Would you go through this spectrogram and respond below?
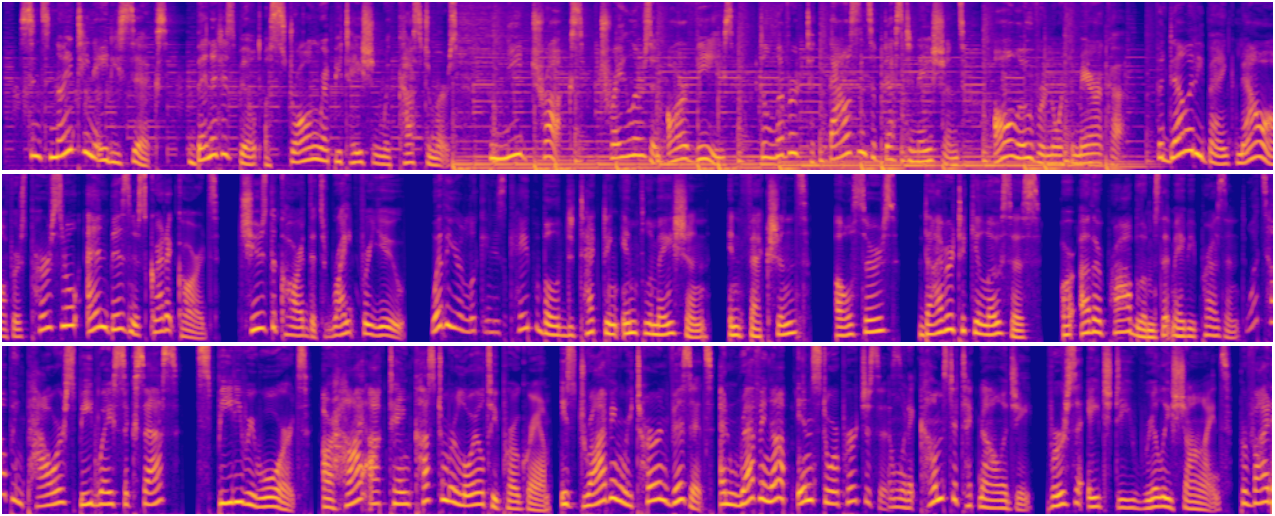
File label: Narration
